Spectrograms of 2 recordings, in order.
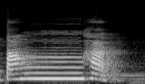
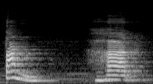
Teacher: Fala mad tabi'i, sebab ada fathah menghadapi alif. Tan, nun mati menghadapi huruf idhar. Tan, maka dibacanya harus jelas. Tidak boleh samar dan tidak boleh dengung. Tidak boleh tanghar, tapi harus tanhar.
